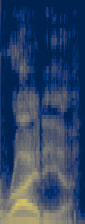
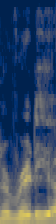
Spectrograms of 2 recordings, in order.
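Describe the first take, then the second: First: Aridia said uh-RYE-dee-uh; long-i pronunciation. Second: Aridia said uh-RID-ee-uh; short-i pronunciation. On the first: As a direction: say Aridia with an "eye" sound, as in "ride". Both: Shown as a demonstration. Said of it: "is it Aridia or Aridia?".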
